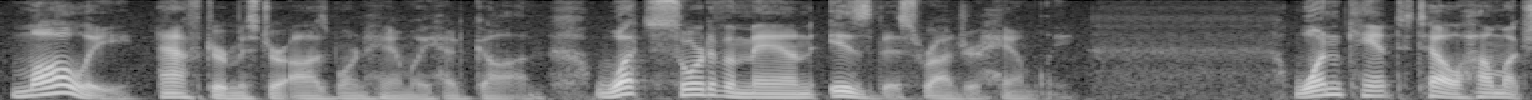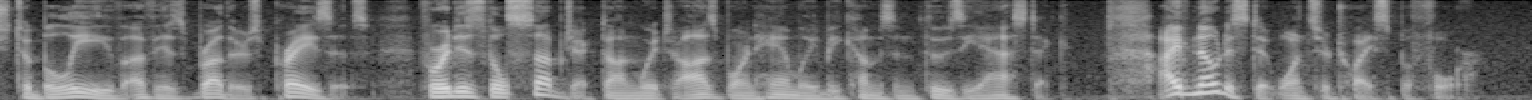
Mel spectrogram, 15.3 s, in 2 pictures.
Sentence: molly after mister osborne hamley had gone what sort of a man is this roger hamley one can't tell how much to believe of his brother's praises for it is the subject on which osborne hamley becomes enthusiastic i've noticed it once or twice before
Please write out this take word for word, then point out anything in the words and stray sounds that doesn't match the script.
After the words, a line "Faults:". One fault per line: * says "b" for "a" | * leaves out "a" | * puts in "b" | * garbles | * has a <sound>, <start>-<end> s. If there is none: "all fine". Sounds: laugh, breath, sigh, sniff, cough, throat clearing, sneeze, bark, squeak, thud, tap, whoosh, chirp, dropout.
molly after mister osborne hamley had gone what sort of a man is this roger hamley one can't tell how much to believe of his brother's praises for it is the subject on which osborne hamley becomes enthusiastic i've noticed it once or twice before
Faults:
all fine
